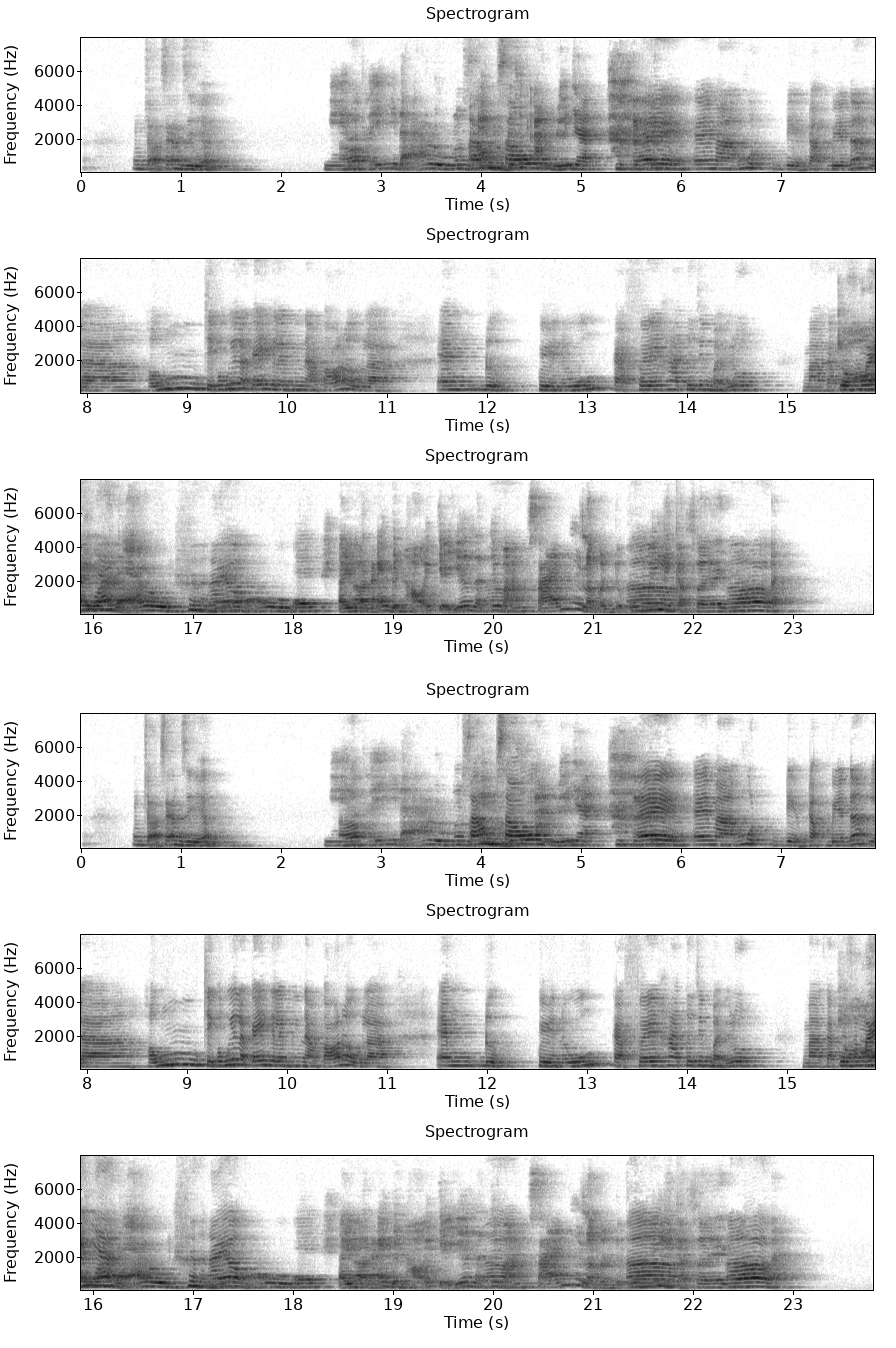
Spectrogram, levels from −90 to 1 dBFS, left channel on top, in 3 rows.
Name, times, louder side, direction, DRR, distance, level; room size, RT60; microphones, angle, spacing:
voice 1, 0.5-1.3 2.6-2.9 3.7-4.7 5.5-11.1 11.5-12.1 12.5-14.6 15.2-16.3 16.9-17.5 19.9-20.3 21.3-21.9 22.3-22.8, right 3 dB, 60° right, 3 dB, 0.4 m, -20 dB
voice 2, 1.1-1.5 2.4-5.8 15.5-22.4 22.8-22.9, left 3 dB, 45° left, -1 dB, 0.5 m, -22 dB
3.4 x 2.4 x 2.2 m, 0.62 s
head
